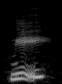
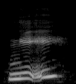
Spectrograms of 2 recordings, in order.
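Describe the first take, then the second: The two takes are said the same way.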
